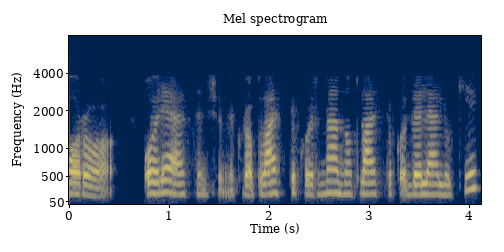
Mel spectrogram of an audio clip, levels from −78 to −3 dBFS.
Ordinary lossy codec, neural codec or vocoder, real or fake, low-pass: AAC, 16 kbps; none; real; 7.2 kHz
